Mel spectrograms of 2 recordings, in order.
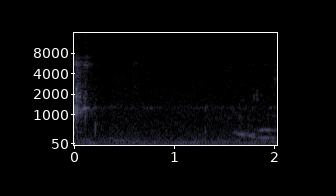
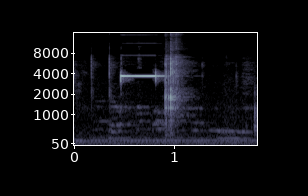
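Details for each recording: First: Honda Vario 150 smart key: quiet, then a shrill steady high beep at ignition on. Immobilizer alarm because the new ECU is not yet registered to the key; ECU reset and pairing needed. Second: Honda Vario 150 smart key system after pairing: two clear steady high beeps with a soft click between. Ignition on, fuel pump hums a few seconds then stops, normal response.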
